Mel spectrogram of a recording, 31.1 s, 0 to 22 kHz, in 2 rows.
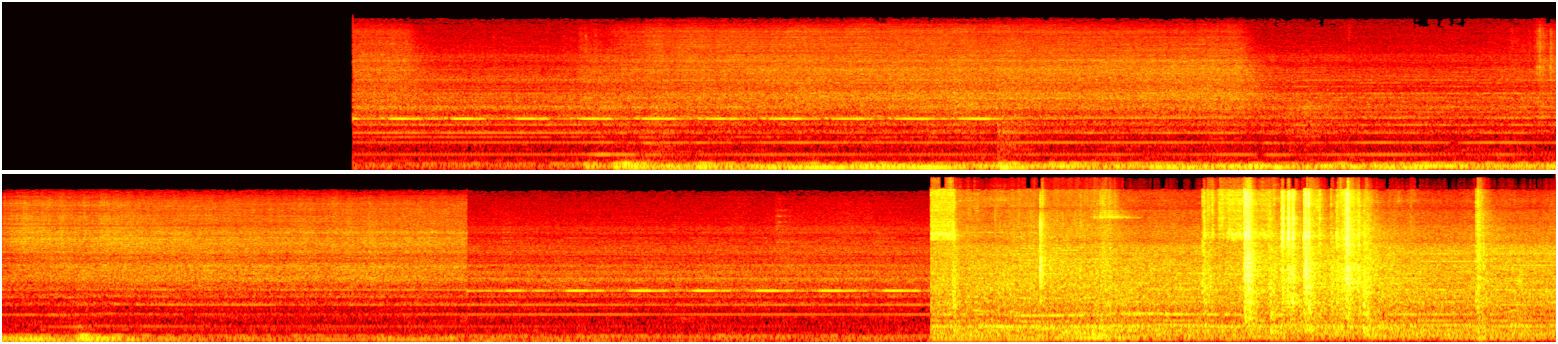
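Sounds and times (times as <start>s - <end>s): loud rumbling noise: 3.6s - 20.2s, 24.8s - 31.0s
hydraulic power unit humming: 3.6s - 31.0s.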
